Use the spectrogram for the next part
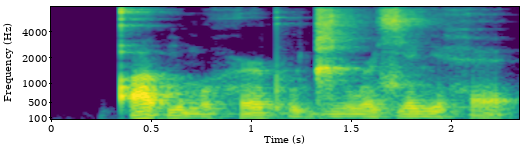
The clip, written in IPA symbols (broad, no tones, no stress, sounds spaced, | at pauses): qʼ o ʔ i m o h ə˞ pʼ u d͡ʑ i w ə˞ sʲ ɛ lʲ ɛ h ɛ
